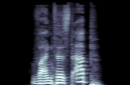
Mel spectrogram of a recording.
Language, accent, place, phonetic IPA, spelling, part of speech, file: German, Germany, Berlin, [ˌvantəst ˈap], wandtest ab, verb, De-wandtest ab.ogg
- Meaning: second-person singular preterite of abwenden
